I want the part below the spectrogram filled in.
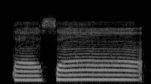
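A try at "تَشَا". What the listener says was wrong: Bener, Tasya. Shinnya kenapa Virus Rehan tuh? Shin, Tasya. Jadi ketahu Shinnya keambil. Tasya, Shin. Tasya.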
